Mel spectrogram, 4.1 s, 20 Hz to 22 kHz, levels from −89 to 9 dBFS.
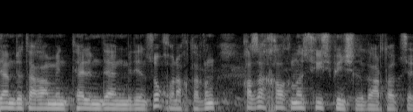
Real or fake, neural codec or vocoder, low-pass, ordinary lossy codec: real; none; 7.2 kHz; none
